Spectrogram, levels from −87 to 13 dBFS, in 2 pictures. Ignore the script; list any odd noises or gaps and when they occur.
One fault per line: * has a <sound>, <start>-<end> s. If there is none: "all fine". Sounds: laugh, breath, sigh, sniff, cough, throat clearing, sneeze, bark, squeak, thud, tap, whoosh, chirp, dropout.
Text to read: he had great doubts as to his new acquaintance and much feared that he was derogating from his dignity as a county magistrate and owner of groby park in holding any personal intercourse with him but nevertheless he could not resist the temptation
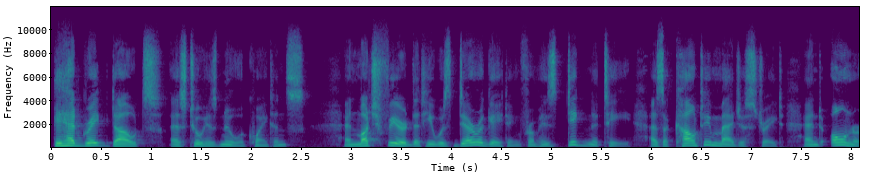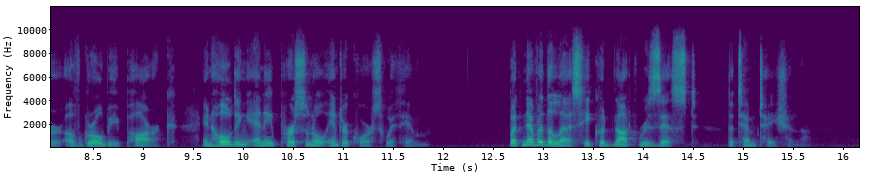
all fine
